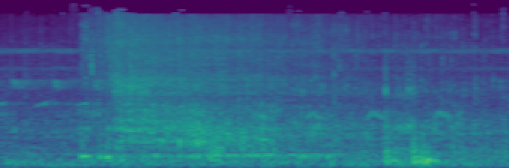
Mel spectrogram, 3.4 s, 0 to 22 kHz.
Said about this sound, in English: And then we add the lime, pickling lime, to get the pH up to 11 is what it has to be to go into its next phase. All right, pour number one of 7.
